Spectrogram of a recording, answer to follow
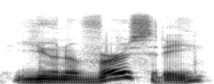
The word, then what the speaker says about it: university: A university because U sounds like you, a consonant sound, even though U is a vowel letter.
